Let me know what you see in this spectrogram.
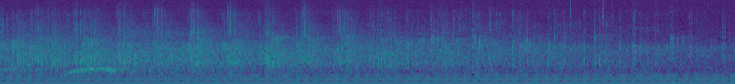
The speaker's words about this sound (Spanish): Dale un aplauso fuerte, fuerte al Señor, pero fuerte, fuerte.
